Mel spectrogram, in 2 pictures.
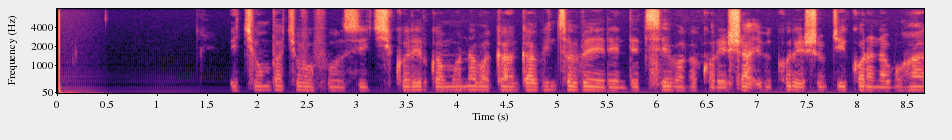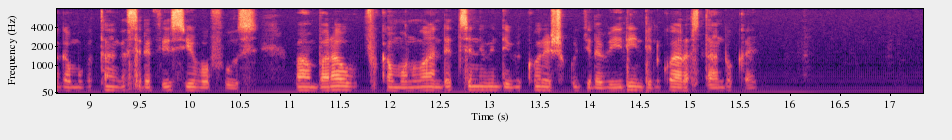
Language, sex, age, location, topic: Kinyarwanda, male, 25-35, Kigali, health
